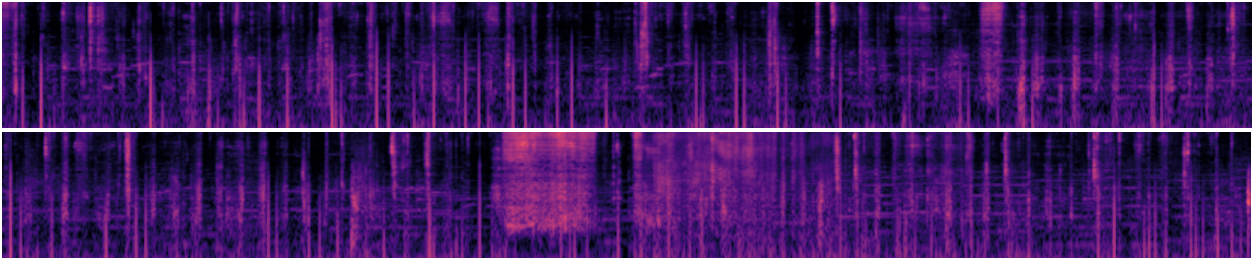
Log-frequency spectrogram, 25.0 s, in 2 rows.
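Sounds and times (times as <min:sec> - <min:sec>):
chewing crispy fried food: 0:00.0 - 0:24.9.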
